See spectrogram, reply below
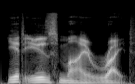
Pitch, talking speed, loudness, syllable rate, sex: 90 Hz, 180 wpm, -16 LUFS, 3.4 syllables/s, male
